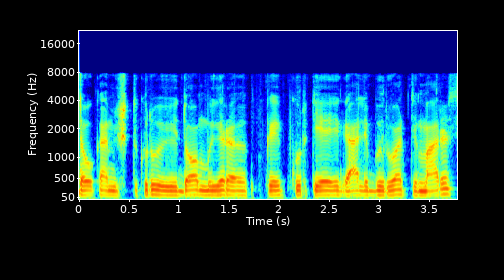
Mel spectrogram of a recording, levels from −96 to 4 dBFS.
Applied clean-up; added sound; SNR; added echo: neural mask model RNNoise.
